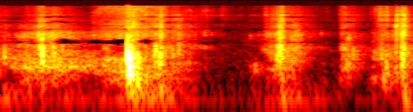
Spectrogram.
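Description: Footsteps on wet, muddy grass: a few uneven steps, the firmest about two-thirds of a second in.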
